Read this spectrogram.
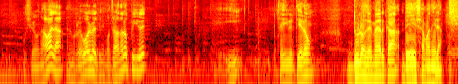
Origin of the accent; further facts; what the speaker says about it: Avellaneda, Buenos Aires Province, Argentina; Nosotros que somos de Avellaneda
